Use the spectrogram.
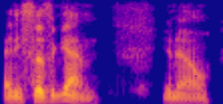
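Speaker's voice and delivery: ordinary delivery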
